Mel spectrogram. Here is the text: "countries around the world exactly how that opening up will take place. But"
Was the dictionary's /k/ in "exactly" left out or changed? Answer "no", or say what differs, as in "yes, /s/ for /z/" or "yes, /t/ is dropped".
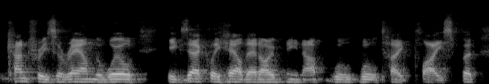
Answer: no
